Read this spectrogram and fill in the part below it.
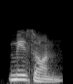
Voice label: "meson", Indian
